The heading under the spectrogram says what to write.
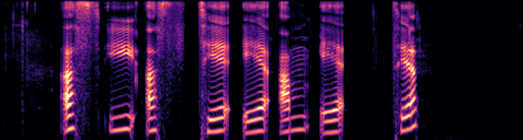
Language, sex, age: Norwegian, female, 29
